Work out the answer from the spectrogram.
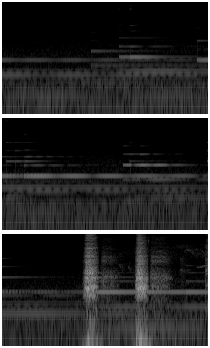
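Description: Soft chime-like music: sustained ringing notes entering one after another and overlapping. Near the end come two short, loud rushes of noise about a second apart.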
